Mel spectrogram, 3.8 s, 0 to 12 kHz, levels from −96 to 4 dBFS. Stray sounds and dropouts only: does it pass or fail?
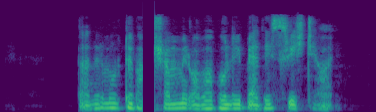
fail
